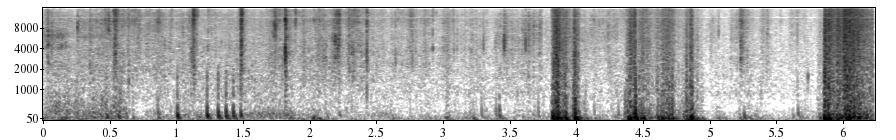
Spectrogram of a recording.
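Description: Cattail leaves and stalks rustling and brushing as a tall stalk is grabbed and handled, with a quick run of small ticks about a second and a half in and several dull knocks in the second half.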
